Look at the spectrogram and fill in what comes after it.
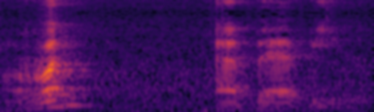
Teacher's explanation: Ran ababil, ra 2 di atas ran bertemu dengan hamzah pada ababil, ya, izhar halqi, ya, tanwin bertemu dengan hamzah, ya, jadi tanwin itu dinyatakan bunyinya tanpa dengung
